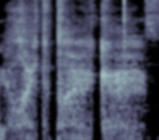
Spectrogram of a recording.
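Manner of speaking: creepy, hushed horror-villain whisper. Asked by a viewer in the chat to do the voice again: requested put-on voice. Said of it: "Carrie wants me to do the voice again".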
